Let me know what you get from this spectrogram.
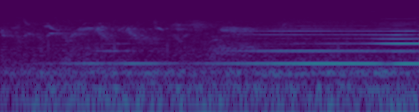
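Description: A steady high tone from an approaching train grows louder, with overtones coming in about halfway through. Birds chirp in the first second.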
